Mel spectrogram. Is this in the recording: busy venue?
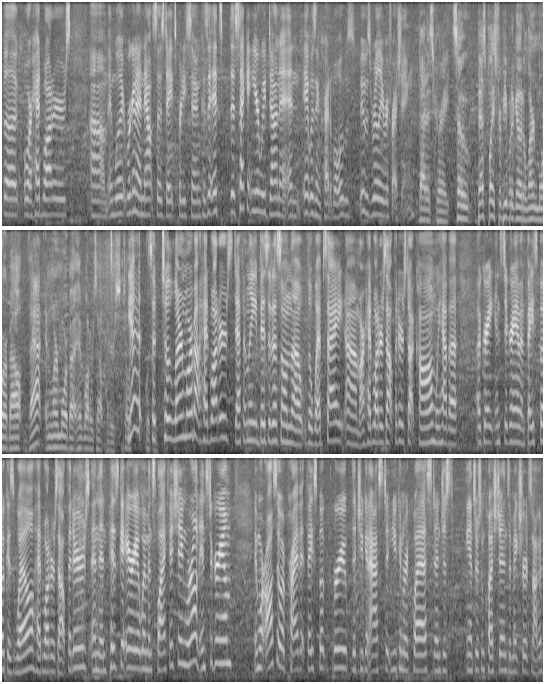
yes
